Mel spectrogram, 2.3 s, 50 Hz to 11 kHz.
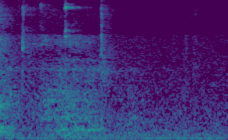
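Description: Faint handling of two 18650 lithium-ion cells and a sheet being wrapped around them, with a few light clicks.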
